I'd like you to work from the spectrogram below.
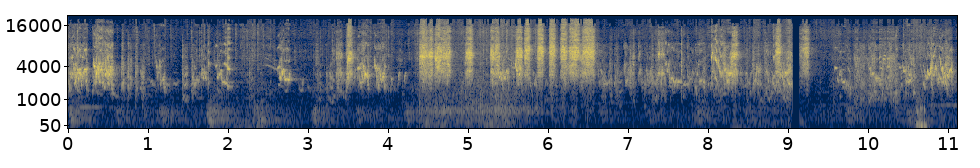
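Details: Colony of breeding budgerigars chattering: scattered high chirps, then a loud dense run of rapid scratchy squawks, followed by softer warbling and one low thump near the end.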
